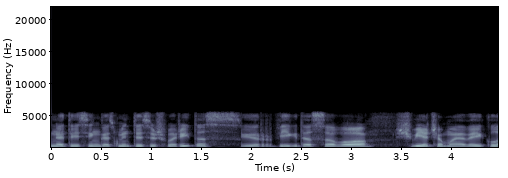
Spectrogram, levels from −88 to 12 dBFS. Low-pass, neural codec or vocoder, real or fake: 5.4 kHz; none; real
